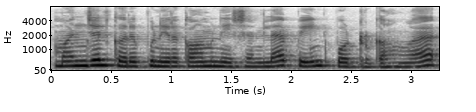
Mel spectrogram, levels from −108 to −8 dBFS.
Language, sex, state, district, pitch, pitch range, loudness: Tamil, female, Tamil Nadu, Nilgiris, 210 Hz, 195-230 Hz, -18 LUFS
